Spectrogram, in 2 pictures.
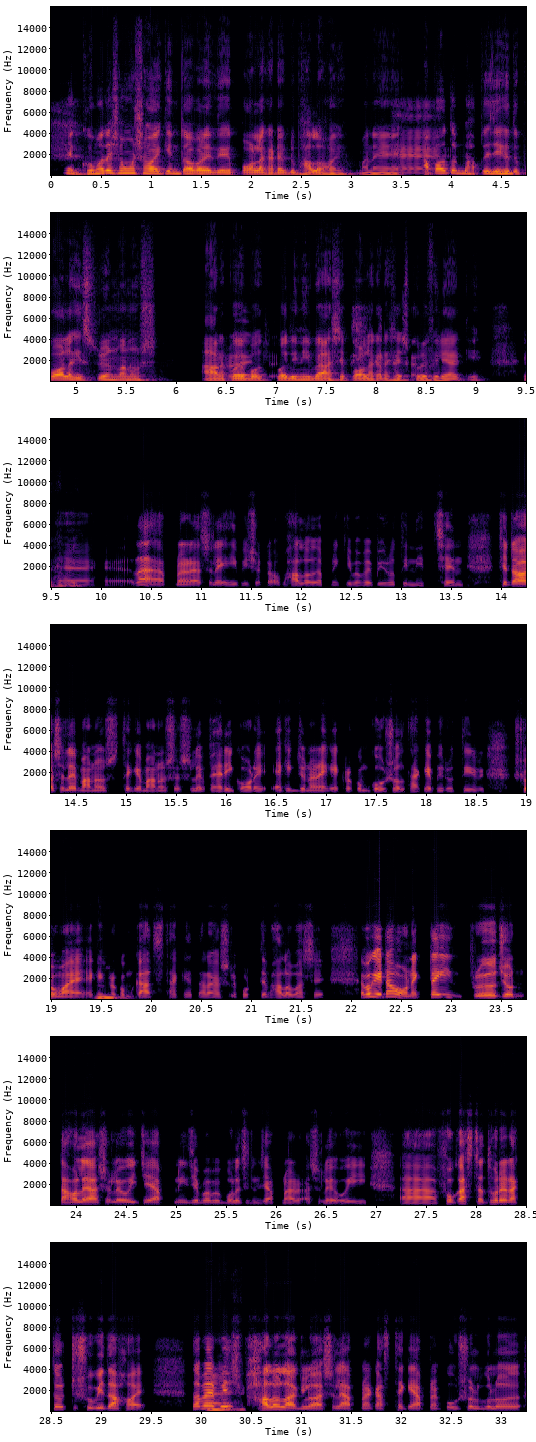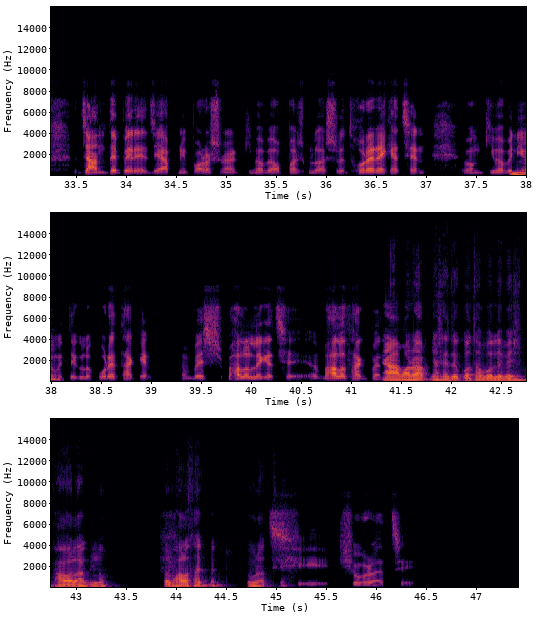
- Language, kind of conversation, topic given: Bengali, podcast, আপনি কীভাবে নিয়মিত পড়াশোনার অভ্যাস গড়ে তোলেন?
- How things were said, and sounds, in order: giggle; in English: "vary"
